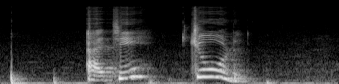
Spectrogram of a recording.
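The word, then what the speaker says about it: attitude: चे की ठीक है टी यू इकट्ठे आ जाए तो यहां ये चे की आवाज देगा इसकी एग्जांपल है एटी एटीट्यूड एटीट्यूड ठीक है एटीट्यूड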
